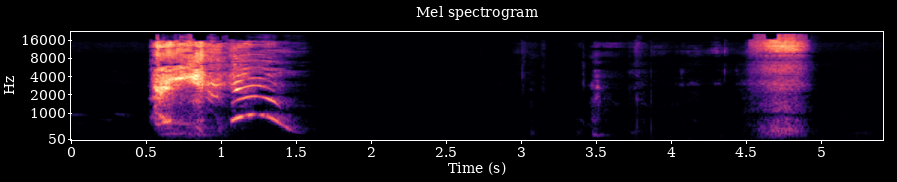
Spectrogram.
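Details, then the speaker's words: Person sneezing at home with no known trigger, who says sneezing makes them tired: a sharp sneeze with a voiced cry at its end, soft sniffs, then a second sneeze; a sneezing fit. "Sometimes it makes me tired sneezing. I don't know why."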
